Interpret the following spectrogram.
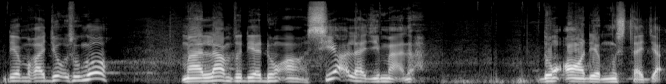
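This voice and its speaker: A male preacher with a northern Malaysian Malay accent gives a lively, humorous lecture in a mosque. His voice sits fairly high and rings clear and smooth. He acts out the people in his stories as he speaks. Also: takes it slowly. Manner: animated storytelling, acts out voices.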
